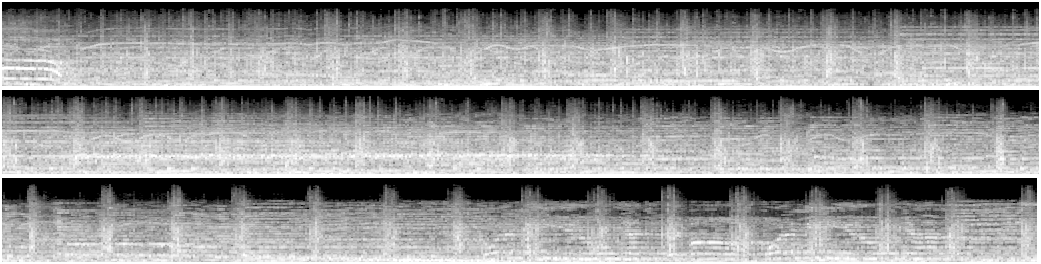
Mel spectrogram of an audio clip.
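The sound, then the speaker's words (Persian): A crowd applauding and cheering a singer's entrance, keeping up steady rhythmic clapping in time with loud, lively music. “به افتخار خوانندمون کف دست بلنده”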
